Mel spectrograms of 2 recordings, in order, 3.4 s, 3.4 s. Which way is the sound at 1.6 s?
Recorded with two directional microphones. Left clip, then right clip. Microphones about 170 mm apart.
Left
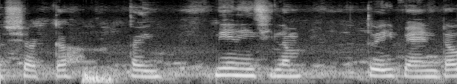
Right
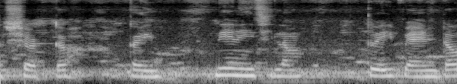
25° left (ahead or behind).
